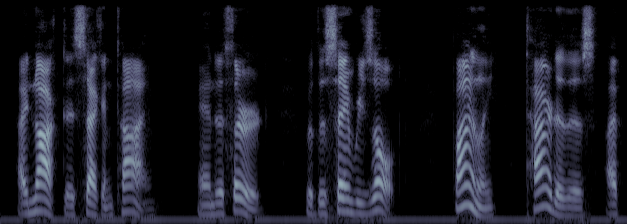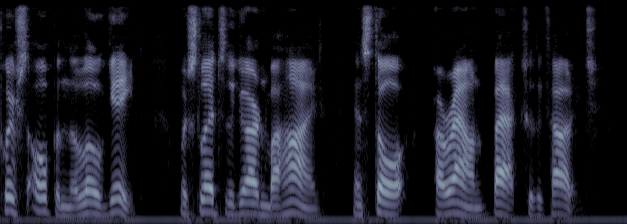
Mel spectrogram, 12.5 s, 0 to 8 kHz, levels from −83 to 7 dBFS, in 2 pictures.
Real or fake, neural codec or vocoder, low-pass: fake; autoencoder, 48 kHz, 128 numbers a frame, DAC-VAE, trained on Japanese speech; 7.2 kHz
